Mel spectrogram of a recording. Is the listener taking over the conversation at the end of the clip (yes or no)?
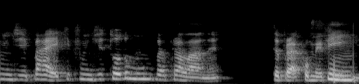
no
